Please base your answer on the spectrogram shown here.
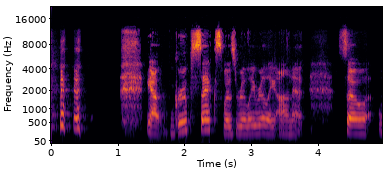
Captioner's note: laughs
